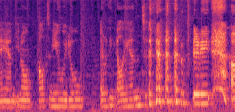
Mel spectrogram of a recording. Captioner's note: laughs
